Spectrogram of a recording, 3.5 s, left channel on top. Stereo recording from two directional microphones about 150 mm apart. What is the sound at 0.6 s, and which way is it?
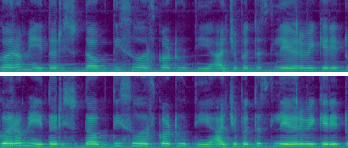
Speech, 50° left (ahead or behind).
